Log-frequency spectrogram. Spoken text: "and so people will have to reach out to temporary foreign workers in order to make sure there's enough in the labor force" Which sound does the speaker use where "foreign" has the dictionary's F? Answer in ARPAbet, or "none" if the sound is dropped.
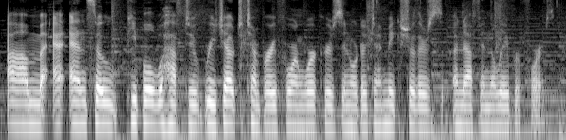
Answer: F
